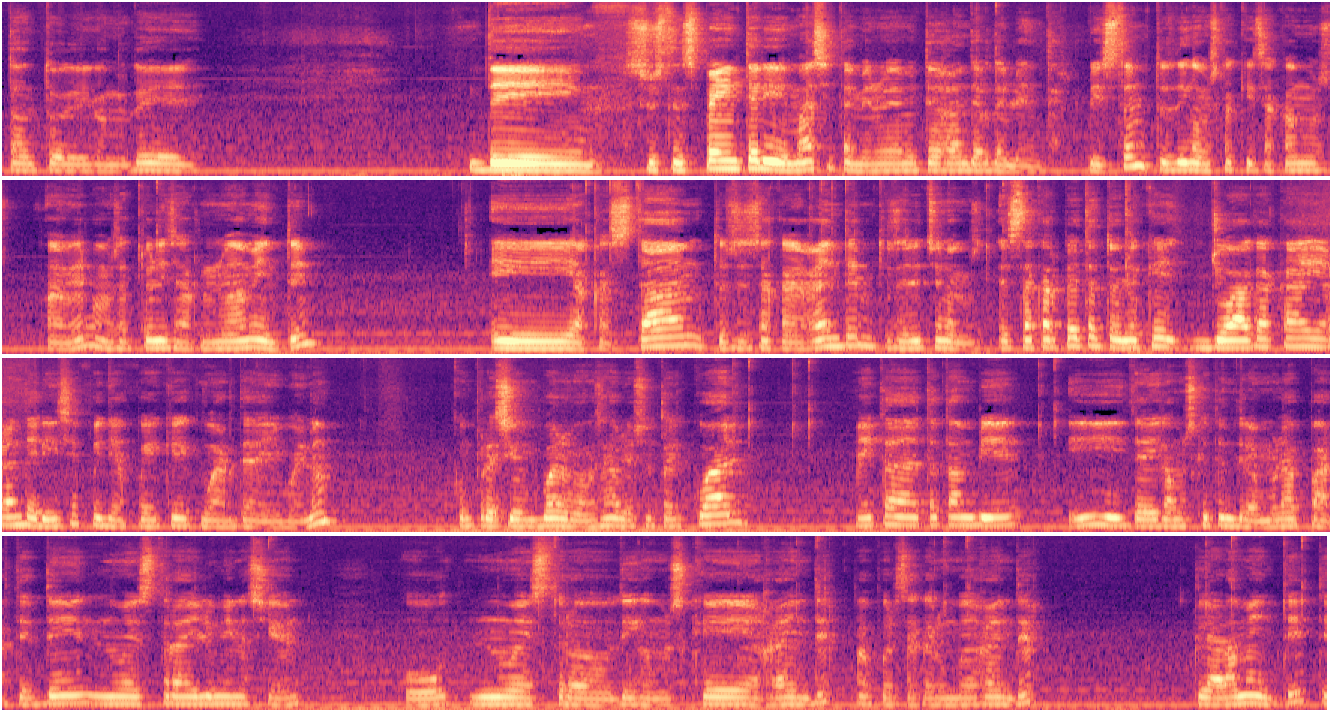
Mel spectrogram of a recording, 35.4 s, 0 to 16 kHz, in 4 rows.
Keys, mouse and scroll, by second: 0.7 Return, 5.3 click, 6.5 click, 9.7 click, 12.6 click, 12.7 click, 14.2 click, 14.3 click, 15.4 click, 22.5 click, 22.9 click, 24.6 click, 28.2 click, 30.1 click, 31.8 click, 32.8 click, 34.5 click, 35.1 click.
